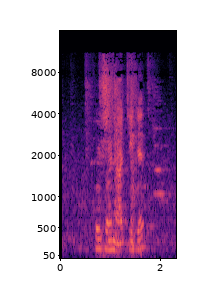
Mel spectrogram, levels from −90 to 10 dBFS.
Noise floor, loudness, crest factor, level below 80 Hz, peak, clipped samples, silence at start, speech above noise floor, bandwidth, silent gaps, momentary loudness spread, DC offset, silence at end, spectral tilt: -43 dBFS; -20 LUFS; 22 dB; -54 dBFS; -2 dBFS; under 0.1%; 0.05 s; 22 dB; 11.5 kHz; none; 17 LU; under 0.1%; 0 s; -3 dB/octave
